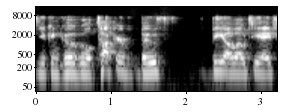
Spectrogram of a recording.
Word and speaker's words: Booth: If you really just want to find all the links, you can Google Tucker Booth, Booth, like telephone booth.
